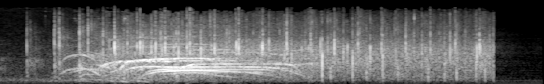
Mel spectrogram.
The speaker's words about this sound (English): stand up and let everybody clap for you.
